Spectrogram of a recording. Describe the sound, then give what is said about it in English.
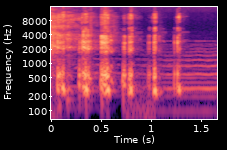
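A quick run of six sharp, voiced bursts in a fit of sneezing, loud and evenly spaced, with a steady low tone lingering after the last one. “God bless you”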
